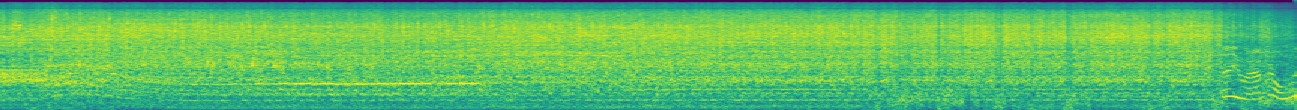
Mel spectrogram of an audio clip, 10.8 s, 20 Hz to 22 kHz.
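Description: A 1962 Ford Galaxie police car with a single exhaust runs at a steady, rumbling idle close by, while a person talks over the engine.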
